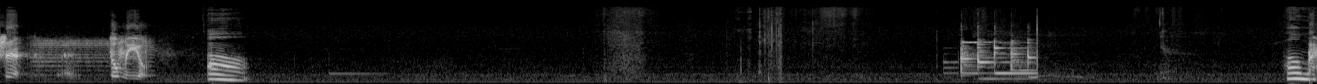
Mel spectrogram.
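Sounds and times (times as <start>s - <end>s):
speech: 0.1s - 2.6s, 13.0s - 13.1s
incoming phone call ringtone: 9.4s - 10.4s.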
